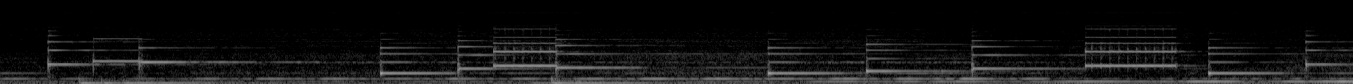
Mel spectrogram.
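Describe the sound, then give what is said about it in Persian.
A telephone rings with an electronic melody of sustained, bright tones stepping up and down in pitch, repeating steadily for several seconds over a low background hum, with no one talking. “الو الو الو گوشی رو بردار. میدونم که خونه‌ای. گوشی رو بردار.”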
